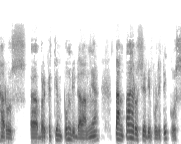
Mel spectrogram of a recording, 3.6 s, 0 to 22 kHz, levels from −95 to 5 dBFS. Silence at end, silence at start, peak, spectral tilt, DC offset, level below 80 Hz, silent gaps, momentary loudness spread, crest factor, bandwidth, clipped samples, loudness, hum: 0 s; 0 s; -10 dBFS; -5 dB/octave; under 0.1%; -68 dBFS; 0.56-0.61 s; 9 LU; 22 dB; 11 kHz; under 0.1%; -30 LUFS; none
